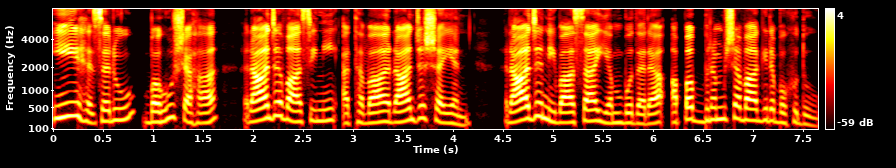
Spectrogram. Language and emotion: Kannada, neutral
